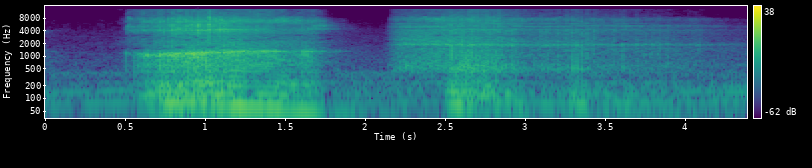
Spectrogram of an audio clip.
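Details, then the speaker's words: Two loud, harsh snores in quick succession, the kind of heavy snoring described as likely indicating obstructive sleep apnea syndrome. "si conoces a alguien que ronca de esta manera muy posiblemente esa persona tiene una cosa que se llama síndrome de apnea obstructiva del sueño"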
